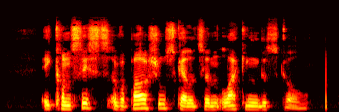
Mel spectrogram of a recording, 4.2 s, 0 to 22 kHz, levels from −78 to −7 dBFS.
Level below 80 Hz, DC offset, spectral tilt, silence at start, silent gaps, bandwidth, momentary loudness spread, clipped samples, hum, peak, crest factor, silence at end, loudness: -80 dBFS; under 0.1%; -2.5 dB/octave; 0.55 s; none; 12 kHz; 12 LU; under 0.1%; none; -6 dBFS; 18 dB; 0.4 s; -24 LUFS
